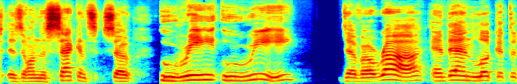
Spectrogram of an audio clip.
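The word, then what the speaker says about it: עורי דבורה: So I pronounced it the way, I put the emphasis without paying attention to the trup marks on the first syllable. The trup mark on purpose is on the second syllable, and that's what the little asterisk is referring to, that it's supposed to be the second syllable, not the first.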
